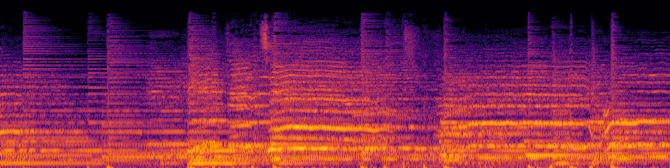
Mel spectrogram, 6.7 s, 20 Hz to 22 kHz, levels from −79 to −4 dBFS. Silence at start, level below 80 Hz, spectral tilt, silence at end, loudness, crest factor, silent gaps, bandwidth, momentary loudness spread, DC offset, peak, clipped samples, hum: 0 s; -36 dBFS; -5 dB/octave; 0 s; -20 LUFS; 16 dB; none; 16.5 kHz; 10 LU; under 0.1%; -4 dBFS; under 0.1%; none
